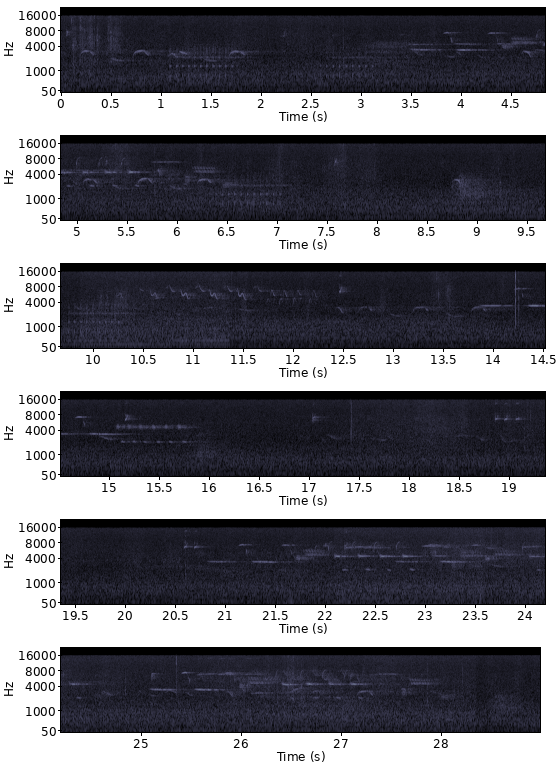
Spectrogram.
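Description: Small birds chirping and singing over a steady background of outdoor noise. A low hum comes in about eight seconds in and lasts a few seconds.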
